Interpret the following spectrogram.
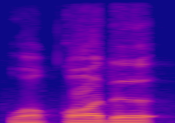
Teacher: قاف کو موٹا دال پہ قلقلہ کریں گے ، اولو، واد کو موٹا ادا کریں گے، لو و مدہ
